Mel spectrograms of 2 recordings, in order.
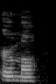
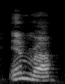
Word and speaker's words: Imra: One time, I called her Irma by accident, because I switched the R and the M. Imra, they explained how their ship came from the future.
